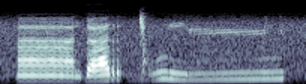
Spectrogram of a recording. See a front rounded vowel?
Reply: yes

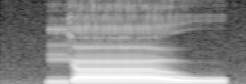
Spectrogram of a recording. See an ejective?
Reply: no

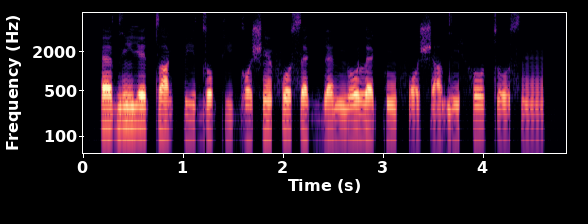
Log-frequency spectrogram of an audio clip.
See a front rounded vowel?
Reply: no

